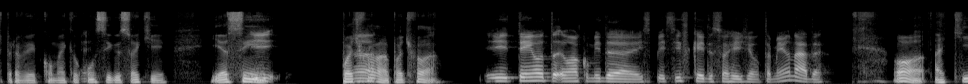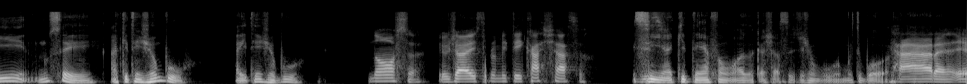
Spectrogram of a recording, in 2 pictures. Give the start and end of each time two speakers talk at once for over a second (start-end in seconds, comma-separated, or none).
none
